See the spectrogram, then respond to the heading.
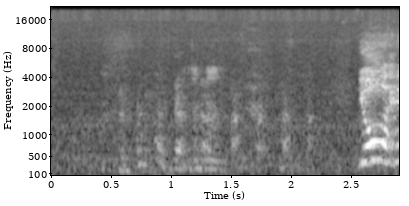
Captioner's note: audience laughs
